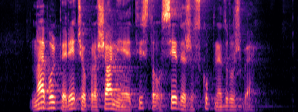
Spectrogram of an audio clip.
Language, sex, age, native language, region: Slovenian, male, 50-59, Slovenian, Savinja region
